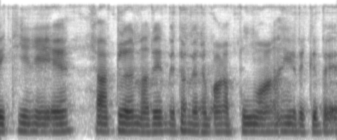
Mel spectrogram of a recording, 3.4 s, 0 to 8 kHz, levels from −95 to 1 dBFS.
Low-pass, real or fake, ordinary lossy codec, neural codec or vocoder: 7.2 kHz; fake; none; autoencoder, 22.05 kHz, a latent of 192 numbers a frame, VITS, trained on one speaker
